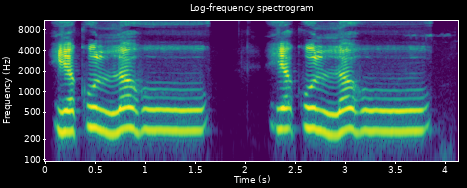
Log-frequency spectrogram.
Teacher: ہم نے نون ساکن کو کیا کیا، لام سے ملا دیا، بالکل ملا دیا، اور نون کی آواز پتہ نہیں چل رہی ہے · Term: ادغام تام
